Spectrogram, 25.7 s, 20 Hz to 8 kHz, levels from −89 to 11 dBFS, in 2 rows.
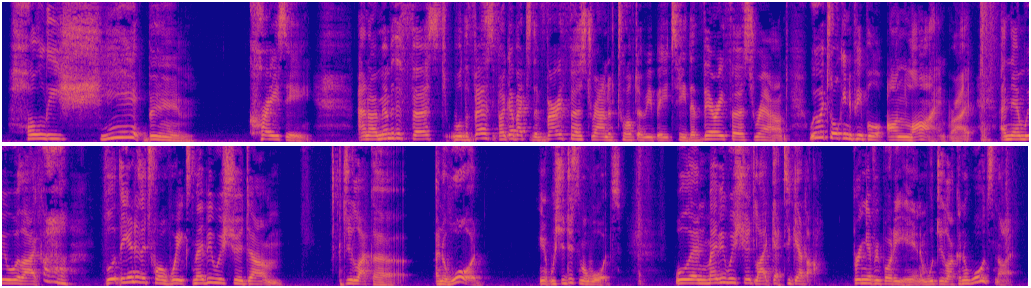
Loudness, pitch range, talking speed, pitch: -25 LUFS, 165-220 Hz, 190 wpm, 200 Hz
